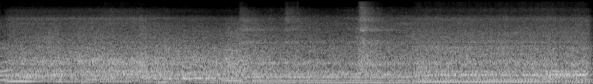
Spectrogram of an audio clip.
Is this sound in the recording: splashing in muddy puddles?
no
